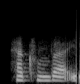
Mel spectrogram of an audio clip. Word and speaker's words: Jacumba: You made it in a very small place called, and I apologize if I'm pronouncing this wrong, Jacumba, California. – Jacumba, yes.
